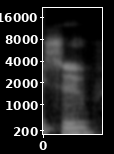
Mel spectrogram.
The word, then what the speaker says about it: SISU: yep uh jim grundy ceo and honor of sisu energy uh that's pronounced s-i-s-u-c sioux uh it's in the european term uh been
